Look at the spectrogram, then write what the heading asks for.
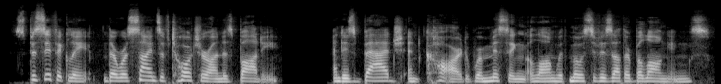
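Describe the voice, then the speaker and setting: A man playing a stern, formal sheriff in a video game, giving orders in a measured, authoritative way. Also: on the high side, a bit bright, no echo, close to an everyday voice. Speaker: sheriff and commander. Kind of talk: scripted game dialogue, mission briefing.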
